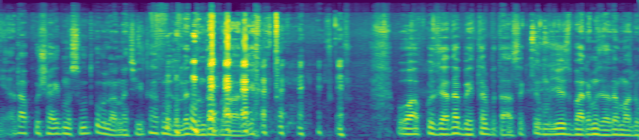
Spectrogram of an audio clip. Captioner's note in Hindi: हंसी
